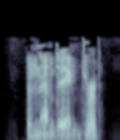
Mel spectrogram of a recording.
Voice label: "unendangered", English; adjectives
